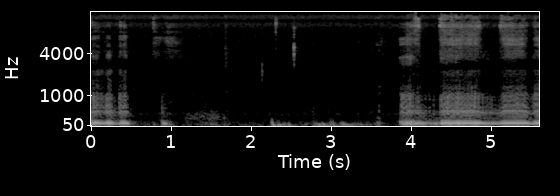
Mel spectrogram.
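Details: Shiba Inu, a loving family dog, growling as a show of affection toward its owners rather than anger: a short deep rumbling growl, a quiet gap with soft shuffling, then a longer loud, rough, throaty growl to the end.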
